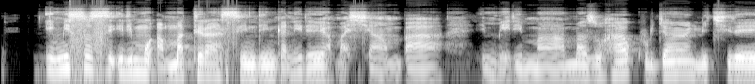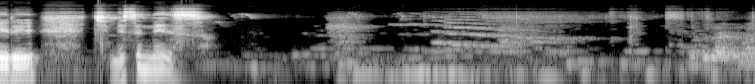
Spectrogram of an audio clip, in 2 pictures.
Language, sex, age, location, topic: Kinyarwanda, male, 18-24, Nyagatare, agriculture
